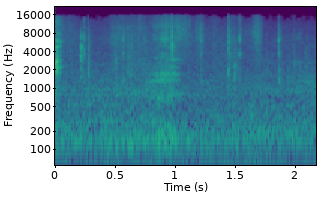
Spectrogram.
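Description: Low, steady cabin noise of a 2002 Chrysler Sebring convertible driving slowly, with a few faint ticks.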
